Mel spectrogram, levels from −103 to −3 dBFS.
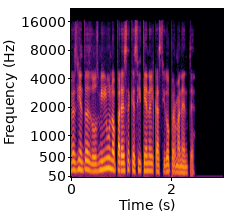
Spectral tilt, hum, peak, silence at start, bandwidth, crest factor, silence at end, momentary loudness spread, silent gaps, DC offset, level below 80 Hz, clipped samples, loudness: -5 dB/octave; none; -8 dBFS; 0 s; 17 kHz; 18 dB; 0.6 s; 9 LU; none; under 0.1%; -70 dBFS; under 0.1%; -25 LUFS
